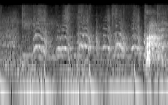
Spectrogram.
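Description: Background music under a quick run of short, high, squeaky blips, then a brief swoosh near the end. These are on-screen pop-up sound effects.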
